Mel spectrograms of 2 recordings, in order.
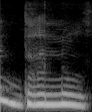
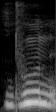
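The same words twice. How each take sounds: First: धनु said by mistake, with the vowel after न instead of after ध; wrong word धनु, quickly corrected; slip of the tongue. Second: धुन said right, short u after ध, ending on न; self-correct to धुन; right word धुन after the slip. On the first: Real, not acted. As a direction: misread धनु for the word धुन. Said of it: "धुन, sorry". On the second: Shown as a demonstration. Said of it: "sorry".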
